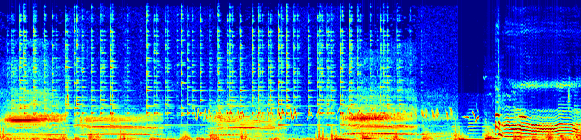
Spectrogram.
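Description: A sheep bleating: four long, wavering bleats in a row, then a higher, more quavering call near the end, over background music with a steady beat.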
